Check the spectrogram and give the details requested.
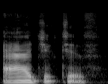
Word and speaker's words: adjective: Um, for example, with this word here, adjective. Adjective, right? because the stress is on the first syllable.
